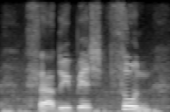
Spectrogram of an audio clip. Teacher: সা হবে জিব্বার আগা, সামনে দাঁতের আগা, নরম আওয়াজে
